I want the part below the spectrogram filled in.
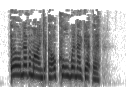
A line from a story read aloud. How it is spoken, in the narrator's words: shouted back, and then, impatiently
